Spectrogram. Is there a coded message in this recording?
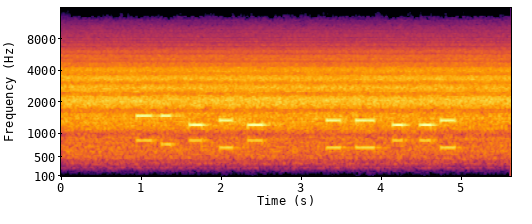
Yes: DTMF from 0.9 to 4.9 s, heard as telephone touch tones, dialled by hand, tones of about 170 ms, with radio hiss and room echo. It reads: 96727 22772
